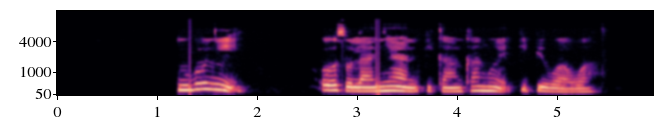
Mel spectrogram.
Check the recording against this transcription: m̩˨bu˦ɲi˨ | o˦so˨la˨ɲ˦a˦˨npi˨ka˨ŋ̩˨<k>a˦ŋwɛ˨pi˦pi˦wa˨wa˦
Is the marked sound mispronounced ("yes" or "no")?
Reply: no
